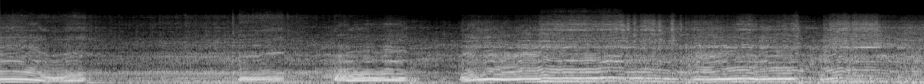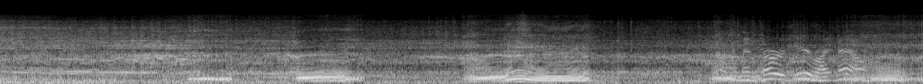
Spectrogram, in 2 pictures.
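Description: A Yamaha YZ 125 two-stroke dirt bike at Echo Valley, its engine revving up and down loudly and close in repeated rising and falling bursts, with wind buffeting throughout.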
